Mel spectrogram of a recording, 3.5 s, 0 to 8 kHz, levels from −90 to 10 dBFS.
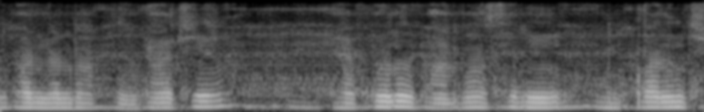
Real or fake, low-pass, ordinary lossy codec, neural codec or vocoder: fake; 7.2 kHz; none; autoencoder, 22.05 kHz, a latent of 192 numbers a frame, VITS, trained on one speaker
